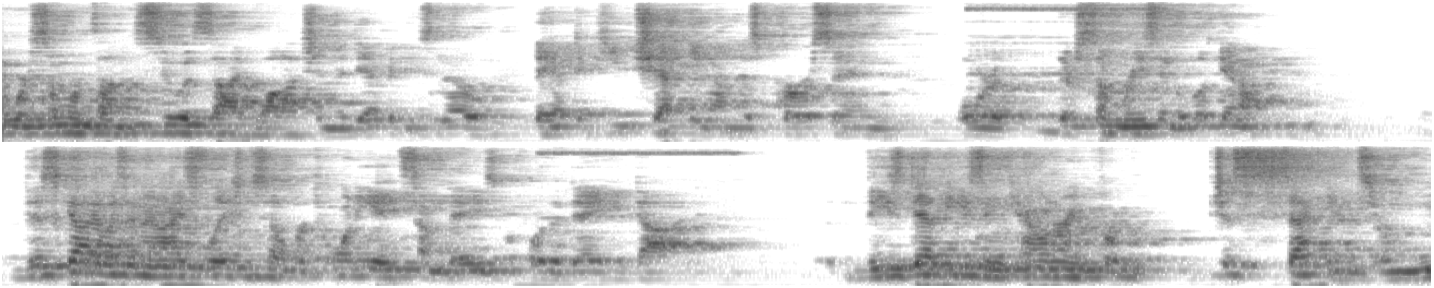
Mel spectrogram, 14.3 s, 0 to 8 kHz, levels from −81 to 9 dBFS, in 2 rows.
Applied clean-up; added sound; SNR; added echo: classical method WPE with log-MMSE.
